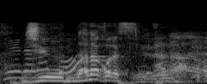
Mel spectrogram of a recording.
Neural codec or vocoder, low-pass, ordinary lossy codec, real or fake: none; 7.2 kHz; MP3, 48 kbps; real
